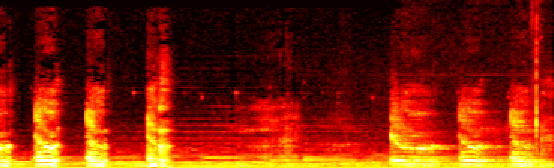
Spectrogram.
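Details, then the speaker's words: Six short, harsh, dry coughs in two clusters from a child. A pediatrician calls it a pharyngitis cough, not serious, not involving the lower airways, needing only warm tea. "но дорогие мои родители поверьте где этот кашель и требует только теплого чая это фарингит на я кашин то есть это не что-то серьезное и захватывающей нижние до дыхательный абсолютно вообще молчал"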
